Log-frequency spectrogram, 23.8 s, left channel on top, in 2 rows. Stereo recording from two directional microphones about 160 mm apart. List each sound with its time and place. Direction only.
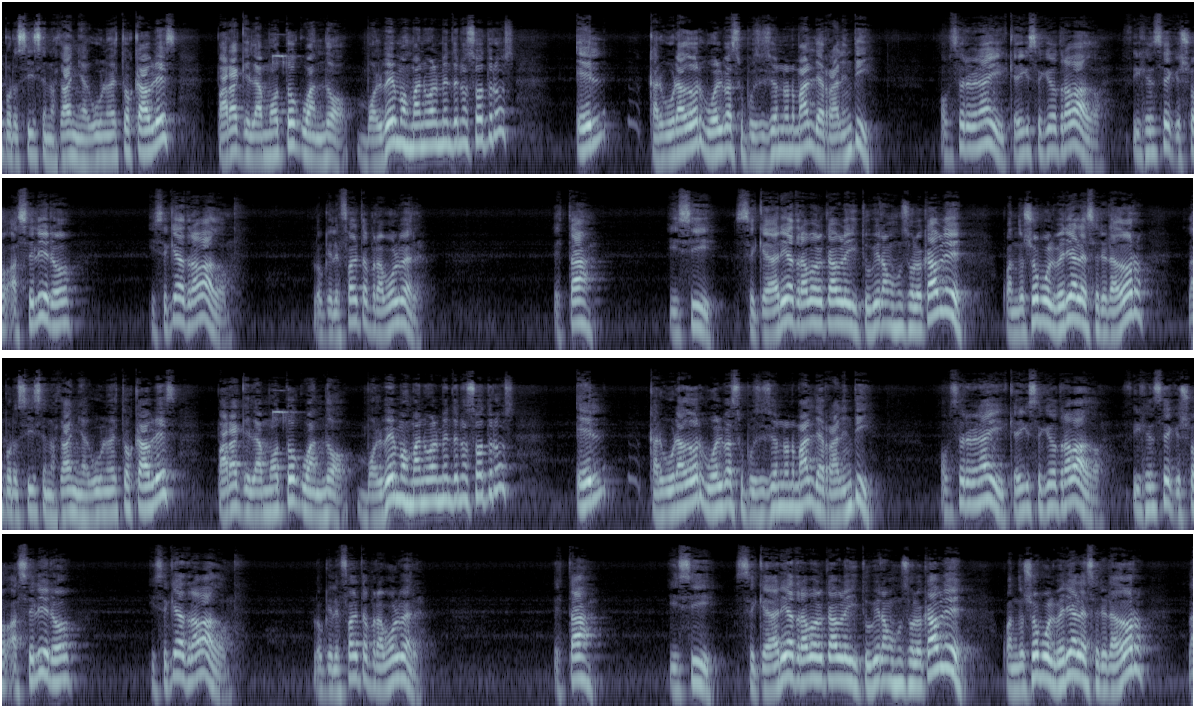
0.0 s speech: 35° left (ahead or behind)
17.4 s speech: 30° left (ahead or behind)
